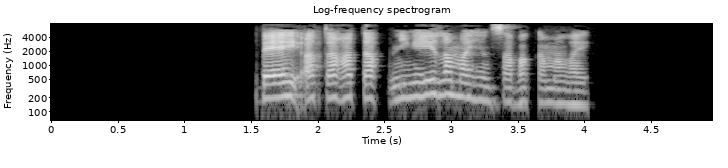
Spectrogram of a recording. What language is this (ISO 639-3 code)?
bak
